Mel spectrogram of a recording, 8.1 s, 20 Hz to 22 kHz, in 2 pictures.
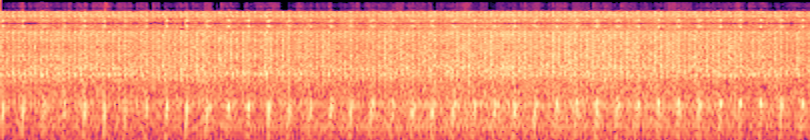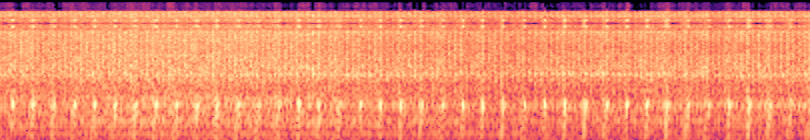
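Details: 2002 Lexus IS300, 53k miles, SRT ECU and intake since 26k, fresh oil change, codes P0440/P0446: sharp, even ticking about 2.5 per second at idle; starts after a minute idling, goes away after hard revving, returns within seconds; cause unknown.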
